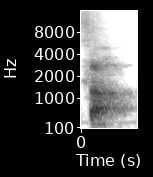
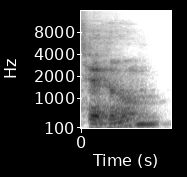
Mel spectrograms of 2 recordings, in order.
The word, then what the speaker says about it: Thumm: a solar guy um my last name is thumb so it's pronounced i guess we pronounce it thumb originally my family came over from germany a long time ago i don't really know that much about it i just know that originally it was pronounced to whom but then americans they all mispronounced it my grandpa was like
